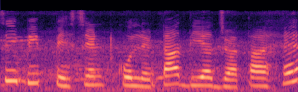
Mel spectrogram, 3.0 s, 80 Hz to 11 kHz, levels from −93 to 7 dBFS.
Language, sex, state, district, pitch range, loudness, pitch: Hindi, female, Madhya Pradesh, Katni, 245-305 Hz, -14 LUFS, 260 Hz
